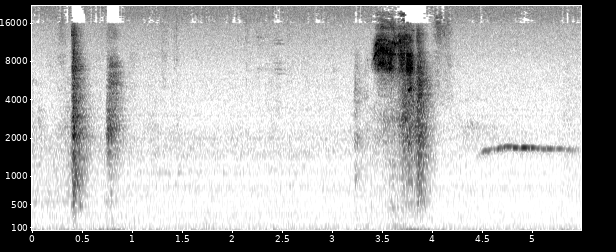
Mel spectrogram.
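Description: A few brief clattering, rustling bursts as someone comes in through an apartment door, followed by a single steady whistled note near the end. Fairly quiet, with no talking.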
